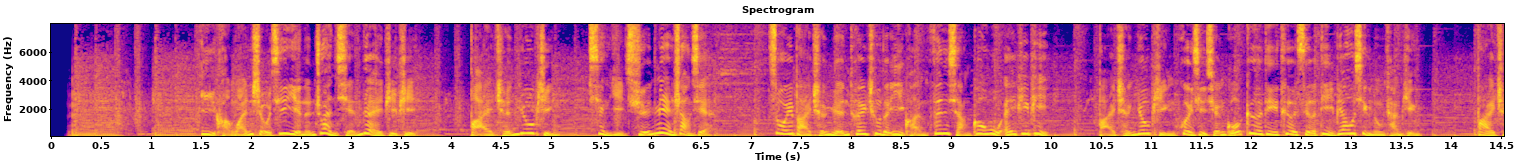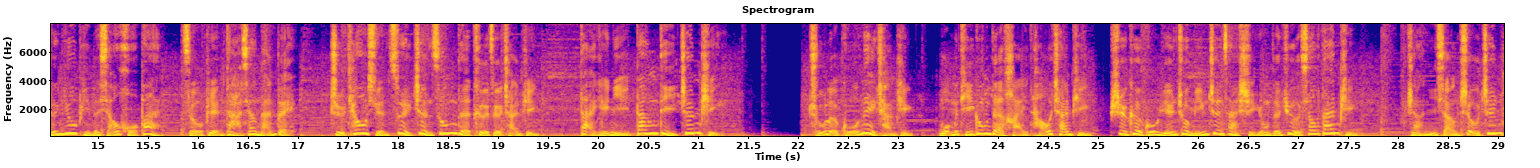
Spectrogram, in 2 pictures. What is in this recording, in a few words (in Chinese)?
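男 专题（轻松活力 动画解说）; 百城优品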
